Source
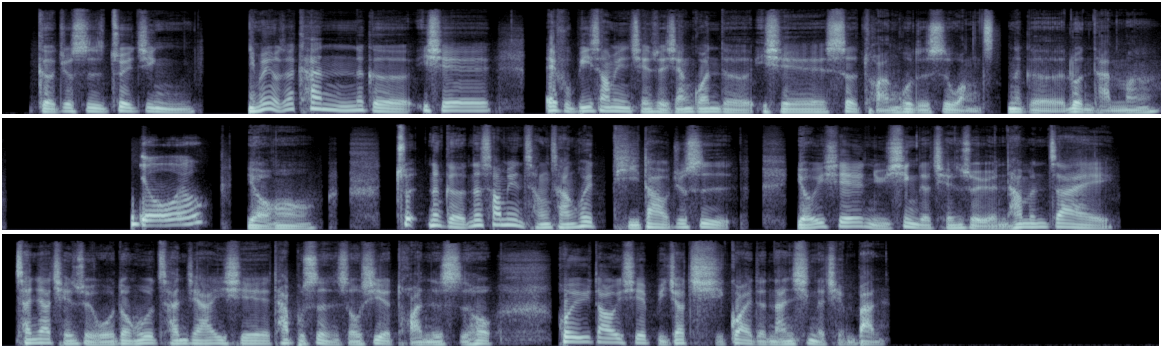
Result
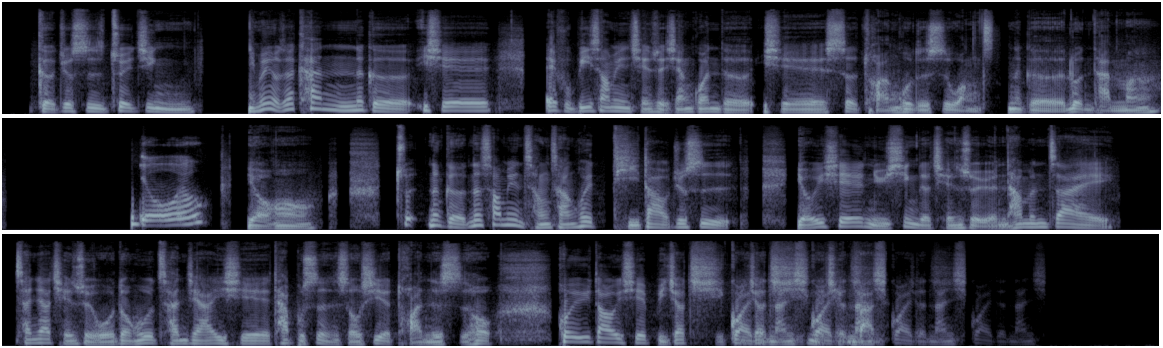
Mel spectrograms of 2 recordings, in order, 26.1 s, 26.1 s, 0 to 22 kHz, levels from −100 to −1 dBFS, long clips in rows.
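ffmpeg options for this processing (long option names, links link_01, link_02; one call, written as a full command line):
ffmpeg -i in.wav -filter_complex "[0:a]asettb=1/sr,asplit=3[link_01][link_02][link_03];[link_01]atrim=end=4.964[link_04];[link_02]atrim=start=4.96:end=6.17,asetpts=PTS-STARTPTS,afade=type=in:duration=0.004:curve=qsin,afade=type=out:start_time=1.206:duration=0.004:curve=qsin,agate=range=-33dB:threshold=-28dB:ratio=3:release=100:detection=peak[link_05];[link_03]atrim=start=6.166[link_06];[link_04][link_05]acrossfade=duration=0.004:curve1=hsin:curve2=qsin[link_07];[link_07][link_06]acrossfade=duration=0.004:curve1=qsin:curve2=hsin,asplit=2[link_08][link_09];[link_09]afade=type=in:start_time=22.24:duration=0.01,afade=type=out:start_time=23.4:duration=0.01,aecho=0:1:600|1200|1800:0.668344|0.100252|0.0150377[link_10];[link_08][link_10]amix=inputs=2:normalize=0,equalizer=frequency=64:width_type=o:width=2.8:gain=-13,acompressor=threshold=-32dB:ratio=6,volume=-3.5dB" out.wav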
